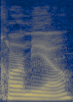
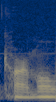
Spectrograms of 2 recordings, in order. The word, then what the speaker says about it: Carmiel: It's called Carmiel. – Yeah, I was gonna say it like Carmel, like a real Southern person.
